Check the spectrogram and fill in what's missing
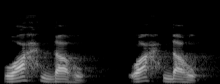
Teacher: হায়ের উপরে যে পেশ আছে, এই পেশের কোনো কিন্তু টান নাই, সিধা পড়তে হবে এটাকে টান ধাক্কা ছাড়া। · Term: কোনো টান নাই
